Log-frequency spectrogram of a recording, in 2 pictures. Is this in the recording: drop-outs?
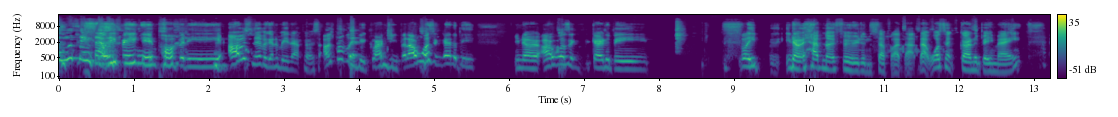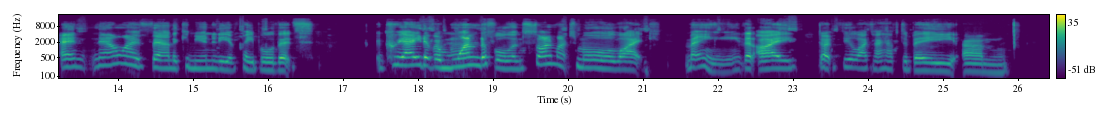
yes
